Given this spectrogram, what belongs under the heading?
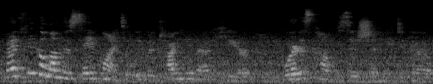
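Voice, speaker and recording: A woman's voice: fairly high pitch, sing-song, fast talker. A woman graduate student interviewing a scholar, chatty and friendly, with hesitant fillers. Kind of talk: casual academic interview. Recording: echoey, distant, loud background noise.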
